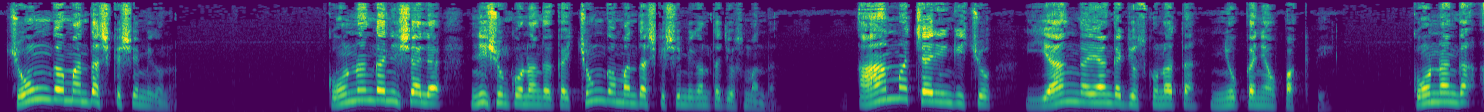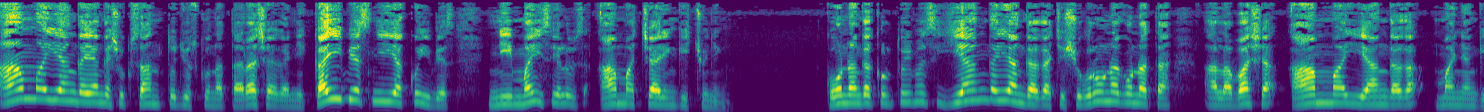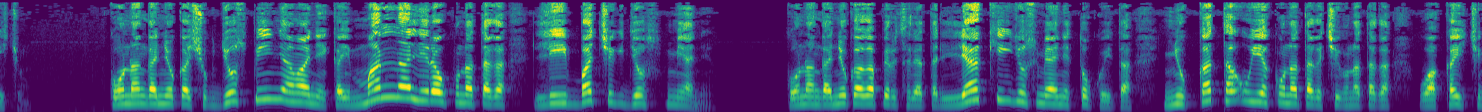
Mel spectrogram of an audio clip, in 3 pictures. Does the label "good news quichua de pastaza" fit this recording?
Yes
